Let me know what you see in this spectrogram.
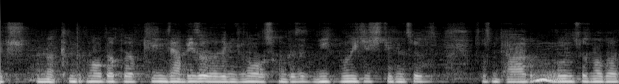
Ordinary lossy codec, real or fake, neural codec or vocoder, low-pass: none; fake; codec, 44.1 kHz, 2.6 kbps, SNAC; 7.2 kHz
